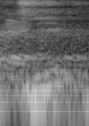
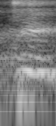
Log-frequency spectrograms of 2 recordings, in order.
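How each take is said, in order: First: The word is said softly and quietly. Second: The word is called out loudly. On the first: The person addressed has only done umrah, the small hajj. The speaker calls it right. "manggilnya pelan aja" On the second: The person addressed has done the full hajj. The speaker calls it wrong. "nggak usah ji, nggak usah begitu"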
